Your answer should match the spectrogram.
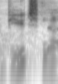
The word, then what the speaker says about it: Buechner: Or know who he is, or know that that's how his name is pronounced. But it's like, oh, Buechner, yeah.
